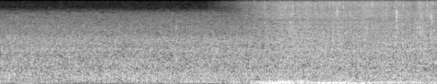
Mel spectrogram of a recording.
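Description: Minced chicken sizzling steadily as it dry-fries in a nonstick pan without oil, the water it released cooking off while it is stirred with a wooden spatula. A low hum joins in about two and a half seconds in.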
